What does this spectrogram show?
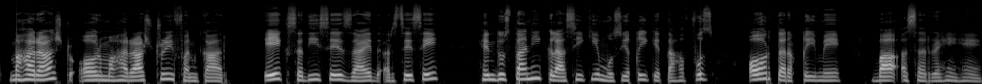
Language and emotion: Urdu, neutral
